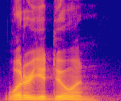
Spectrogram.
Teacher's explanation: the pronoun you can be reduced to yeah · And if you want to reduce this question even more, the pronoun you can be reduced to ya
